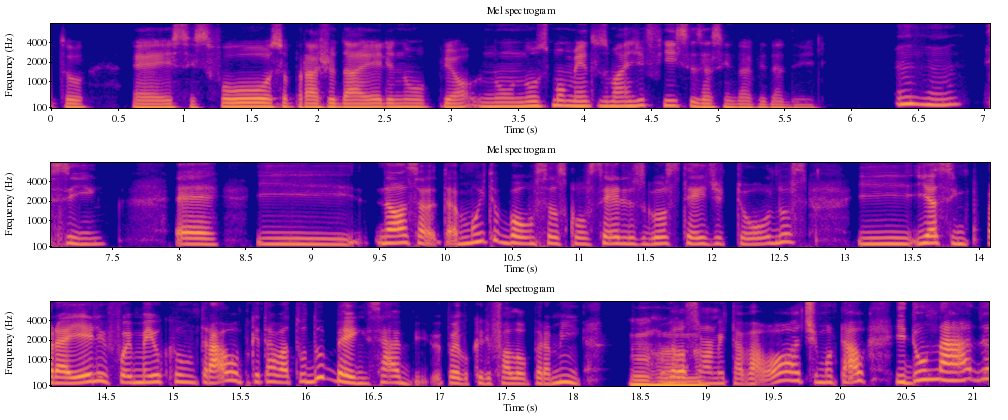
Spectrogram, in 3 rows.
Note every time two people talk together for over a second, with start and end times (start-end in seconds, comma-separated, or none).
none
